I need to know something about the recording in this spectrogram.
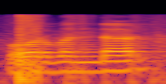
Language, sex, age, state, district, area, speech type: Gujarati, male, 45-60, Gujarat, Surat, urban, spontaneous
